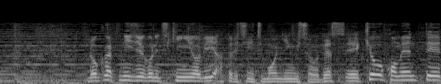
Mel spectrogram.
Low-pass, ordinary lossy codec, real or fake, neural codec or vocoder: 7.2 kHz; none; real; none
